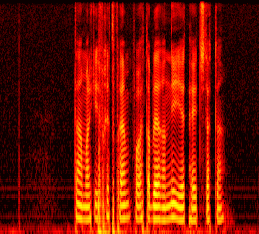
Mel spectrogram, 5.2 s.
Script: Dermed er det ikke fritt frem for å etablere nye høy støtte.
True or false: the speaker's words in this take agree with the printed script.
true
